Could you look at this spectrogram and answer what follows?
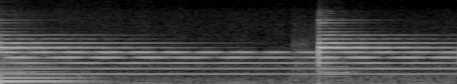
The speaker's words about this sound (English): The University of Detroit presents the world's slowest chimes, yep, ringing in Ask the Professor. Speed those up.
